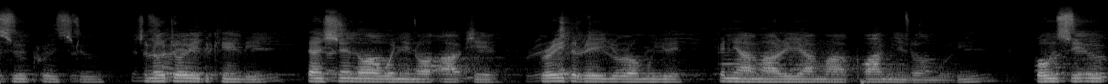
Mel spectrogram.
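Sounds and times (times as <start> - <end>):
person chanting a prayer: 0.0 - 11.0.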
